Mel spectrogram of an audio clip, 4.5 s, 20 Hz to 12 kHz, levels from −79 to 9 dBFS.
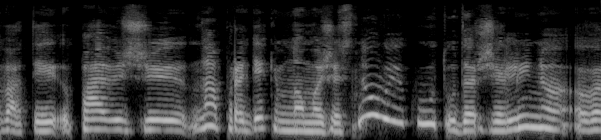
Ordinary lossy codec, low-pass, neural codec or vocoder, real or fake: AAC, 32 kbps; 10.8 kHz; none; real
